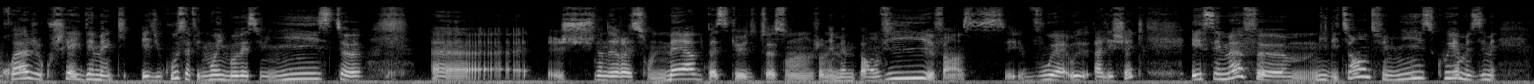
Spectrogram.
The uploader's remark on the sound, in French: Il a été enregistré le 19 février 2020 sur un ferry finlandais.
